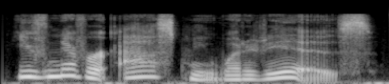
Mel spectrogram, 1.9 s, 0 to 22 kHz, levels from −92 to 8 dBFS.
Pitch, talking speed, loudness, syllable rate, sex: 220 Hz, 215 wpm, -17 LUFS, 5.8 syllables/s, female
